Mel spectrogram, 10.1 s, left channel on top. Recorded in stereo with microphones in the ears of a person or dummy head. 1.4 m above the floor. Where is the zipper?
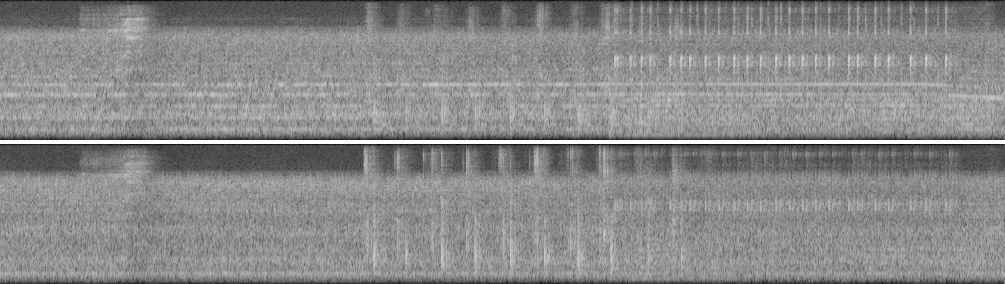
20° left (ahead or behind), 8.5 m.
